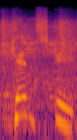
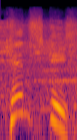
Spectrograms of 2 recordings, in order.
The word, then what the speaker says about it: Kenski: on to you said you didn't say my name right it's kenski it's kenski so tonight we're gonna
